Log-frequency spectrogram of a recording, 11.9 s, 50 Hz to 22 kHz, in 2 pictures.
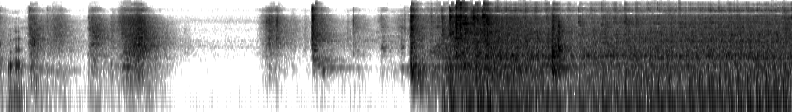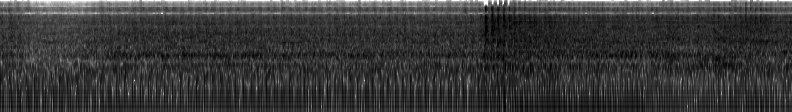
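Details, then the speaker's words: MTD rear tine tiller after conversion from Briggs & Stratton 8 HP to Honda 11 HP GX340: after a few pulls it fires and settles into a steady, even single-cylinder chug with no knocking or bracket rubbing. Normal start and idle. "so there you go my MTD rear time tiller we're finished the conversion from uh Briggs and Stratton eight horse to a Honda 11 horse it absolutely starts and runs great super happy with that"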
